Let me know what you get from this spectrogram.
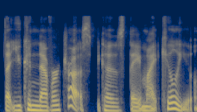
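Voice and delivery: usual speaking voice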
